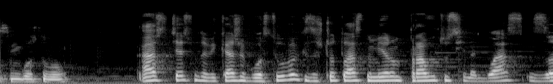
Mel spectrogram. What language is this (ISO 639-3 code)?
bul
